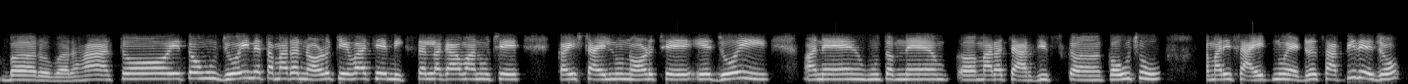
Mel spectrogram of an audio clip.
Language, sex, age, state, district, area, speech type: Gujarati, female, 45-60, Gujarat, Ahmedabad, urban, conversation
